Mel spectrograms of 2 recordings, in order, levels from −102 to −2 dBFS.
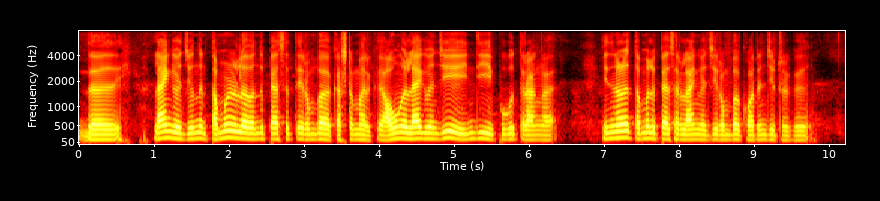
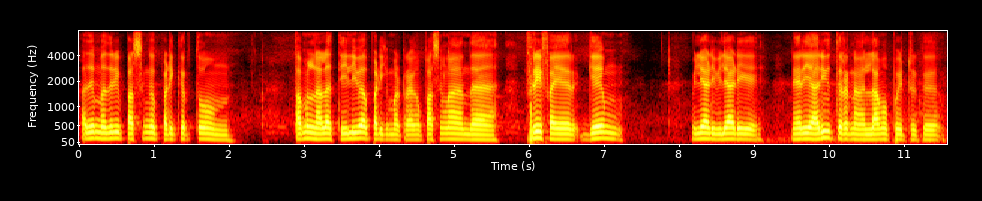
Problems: none marked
